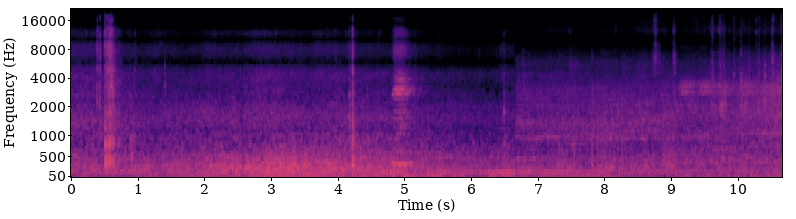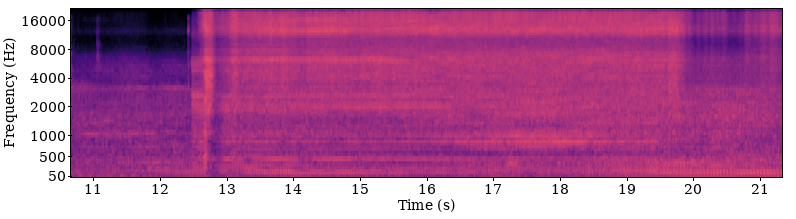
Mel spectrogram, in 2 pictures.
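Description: A Robo fog machine switched on, its steady loud hissing spray starting abruptly partway through and running continuously until it cuts near the end, after quieter clicks and handling noises.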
